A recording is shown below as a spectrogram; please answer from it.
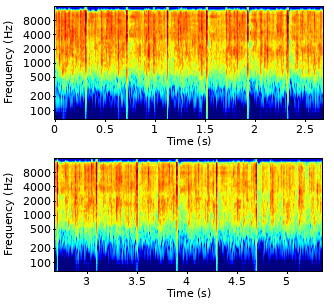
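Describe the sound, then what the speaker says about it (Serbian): A large audience at a political rally breaks into big, sustained applause, dense and loud with sharp individual claps standing out, continuing steadily without any speech. "Jedan aplauz veliki"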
